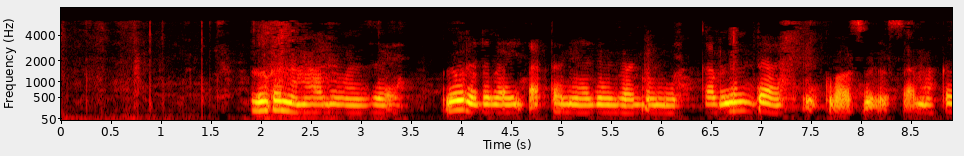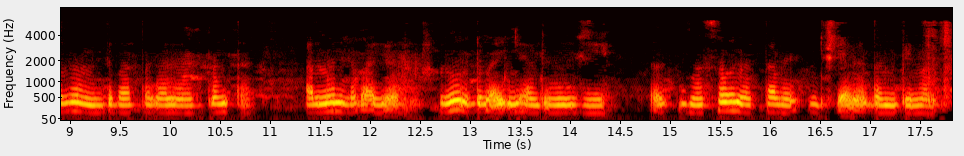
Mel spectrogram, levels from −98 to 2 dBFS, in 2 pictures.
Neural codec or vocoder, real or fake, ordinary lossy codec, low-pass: codec, 16 kHz in and 24 kHz out, 1.1 kbps, FireRedTTS-2 codec; fake; MP3, 24 kbps; 7.2 kHz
